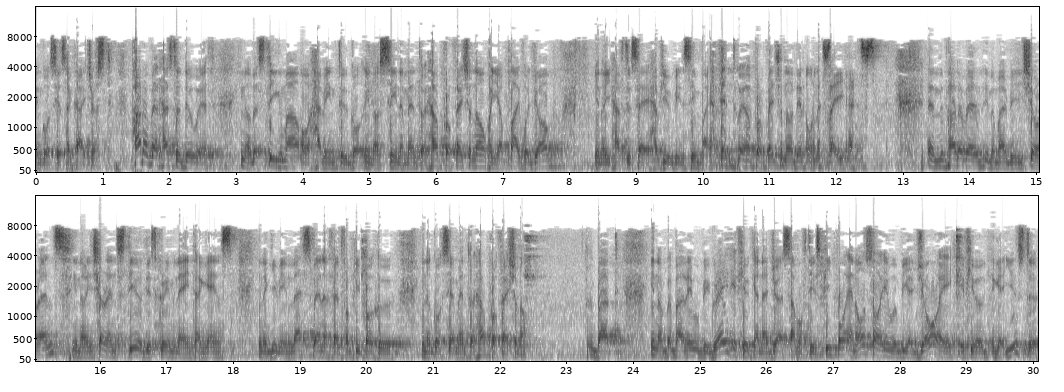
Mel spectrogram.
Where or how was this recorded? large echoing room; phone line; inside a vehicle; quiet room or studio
large echoing room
